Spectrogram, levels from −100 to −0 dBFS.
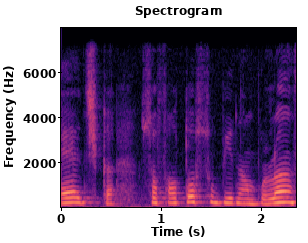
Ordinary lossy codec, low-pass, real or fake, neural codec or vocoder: none; 7.2 kHz; real; none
